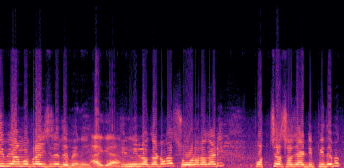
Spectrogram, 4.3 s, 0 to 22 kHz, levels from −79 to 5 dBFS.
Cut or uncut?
cut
